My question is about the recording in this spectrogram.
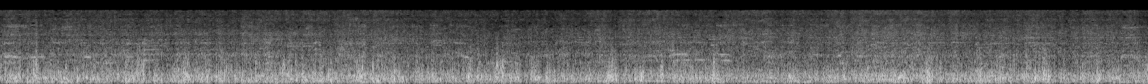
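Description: Motorboat engine running steadily at towing speed, under a constant rush of wind and churning water.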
